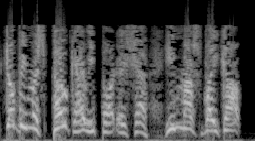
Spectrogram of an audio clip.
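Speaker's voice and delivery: squeaky, high-pitched house-elf urging; Dobby. A narrator's reading. Elf waking Harry in the library, squeaking urgently. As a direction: squeak it urgently, far above normal pitch. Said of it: "squeaked Dobby".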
